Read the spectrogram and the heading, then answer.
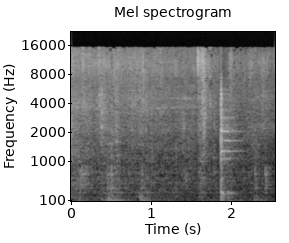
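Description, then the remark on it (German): Sauerkraut bubbling and sizzling in a pot, a steady crackle with soft stirring sounds and one sharp metallic clink near the end. “Und das kocht jetzt nicht schön.”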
